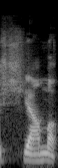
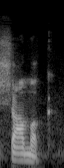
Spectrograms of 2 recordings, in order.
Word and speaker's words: Shiamak: that the world is Shi a Mak hmm but no one calls you Shama this is Shah mock because I was the I to be silent that's true yeah so the eye is silent as to be ego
